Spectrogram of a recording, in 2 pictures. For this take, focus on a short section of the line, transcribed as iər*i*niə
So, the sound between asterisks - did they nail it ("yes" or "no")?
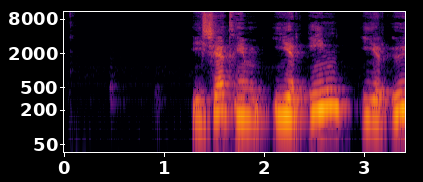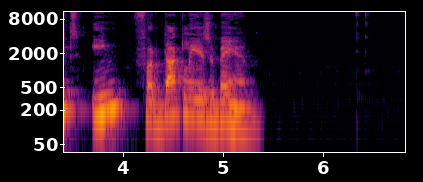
yes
